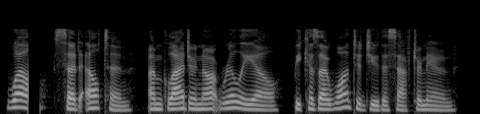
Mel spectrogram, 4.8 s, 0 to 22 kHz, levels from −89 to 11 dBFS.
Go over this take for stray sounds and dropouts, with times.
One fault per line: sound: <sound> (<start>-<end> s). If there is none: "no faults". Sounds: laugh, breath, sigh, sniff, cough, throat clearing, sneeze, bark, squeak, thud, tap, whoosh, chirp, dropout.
sound: dropout (0.3-0.4 s)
